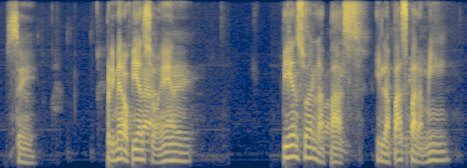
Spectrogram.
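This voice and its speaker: At a very slow pace with long, frequent pauses, a man speaks at a fairly low pitch with ordinary pitch variation. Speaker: voice actor doing Spanish dubbing. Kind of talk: dubbed voice-over of a panel discussion on mental health.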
